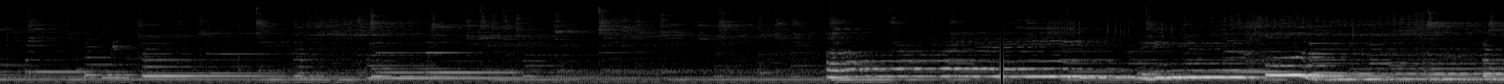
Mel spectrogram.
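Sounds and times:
woman singing into microphone: 8.3 - 15.0.

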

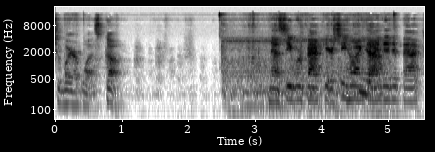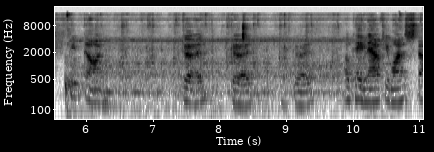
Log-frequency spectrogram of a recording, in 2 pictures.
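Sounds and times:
electric sewing machine running: 2.5 - 5.1, 5.8 - 10.9.

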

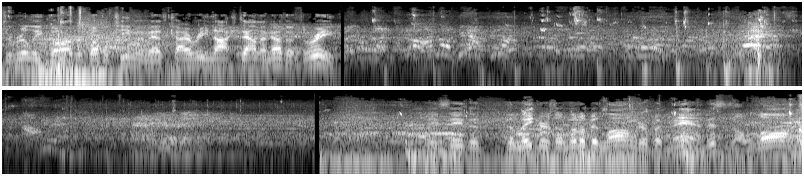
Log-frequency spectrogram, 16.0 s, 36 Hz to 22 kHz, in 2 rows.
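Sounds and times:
crowd voices: 0.0 - 16.0.

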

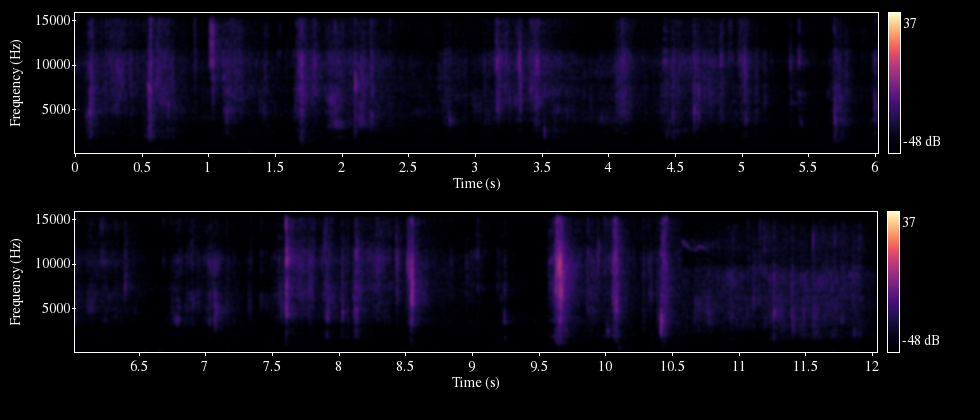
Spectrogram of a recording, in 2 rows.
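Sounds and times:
plastic gloves rustling: 0.0 - 12.0
sticky rubbing of dough: 0.0 - 12.0.

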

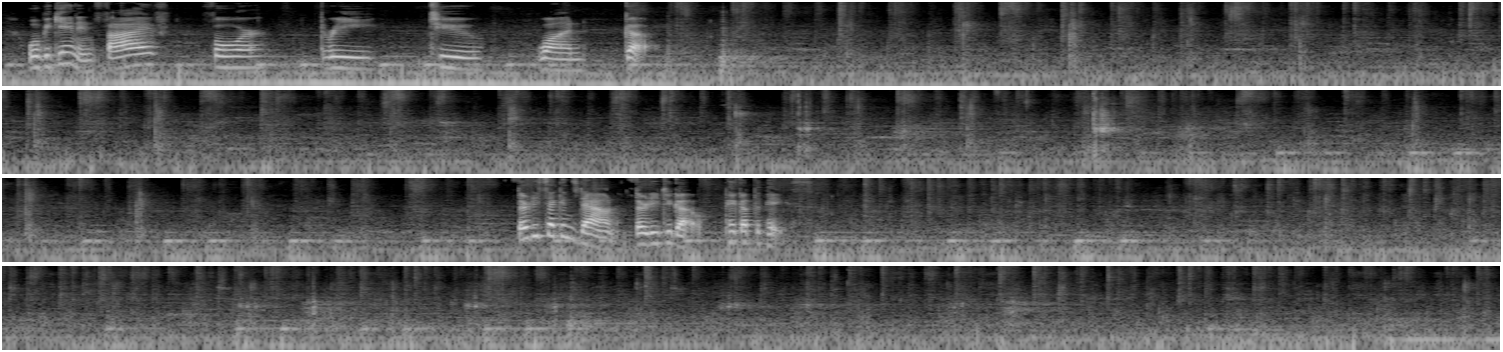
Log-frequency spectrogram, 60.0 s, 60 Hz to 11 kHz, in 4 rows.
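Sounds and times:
shoes scuffing concrete: 6.5 - 17.8.

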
